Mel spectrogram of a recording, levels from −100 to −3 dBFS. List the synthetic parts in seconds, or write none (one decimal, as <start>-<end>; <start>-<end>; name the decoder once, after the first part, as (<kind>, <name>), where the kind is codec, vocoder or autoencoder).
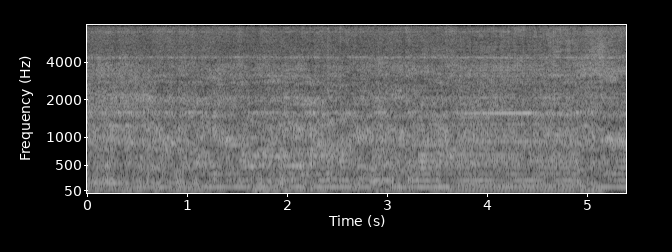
0.0-3.7 (codec, SNAC); 4.9-5.4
